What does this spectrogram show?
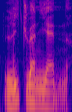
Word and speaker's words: lituanienne: Same thing here. You open the e, lituanienne.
